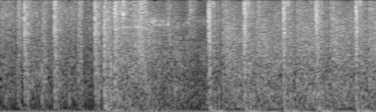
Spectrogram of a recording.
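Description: Rapid, loud gunfire in an arena video game, with dense bursts of shots rattling close up and without pause for about two seconds.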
